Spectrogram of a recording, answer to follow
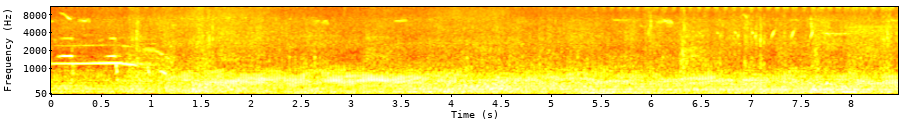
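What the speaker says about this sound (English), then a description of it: "chopper overhead. Be careful." A military helicopter from the tactical shooter Ghost Recon Breakpoint thrums overhead with a steady rotor drone, mixed with loud jungle frog croaks and chirping insects throughout.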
